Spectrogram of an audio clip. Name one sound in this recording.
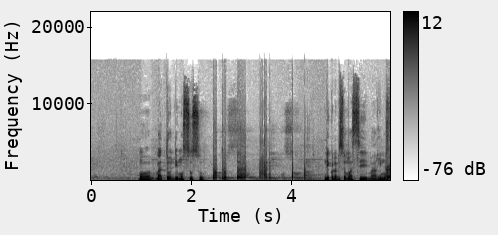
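A man speaks with animation into a microphone through loudspeakers in an echoing hall.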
